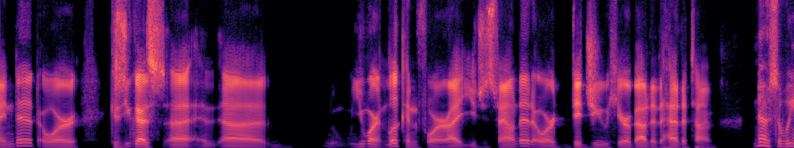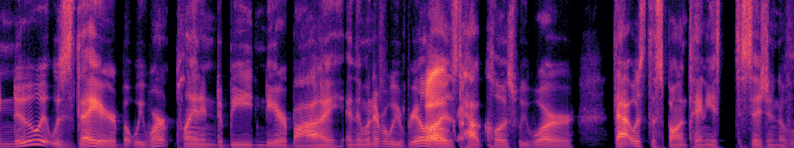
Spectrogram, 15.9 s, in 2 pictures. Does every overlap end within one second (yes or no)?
yes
